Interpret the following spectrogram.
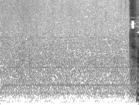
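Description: Near silence: faint room tone with a steady low hum. Right at the end, a loud, quick sweep starts, falling steeply in pitch.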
